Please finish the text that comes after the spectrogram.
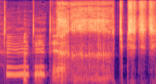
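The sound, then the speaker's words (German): A voice mimics a dial-up modem connecting to the internet: a couple of short, nasal tonal beeps, then a long harsh hissing screech, ending in a few choppy bursts. Fairly loud, with no other talking. “aber auch eine Sache, also muss ich sofort dran denken, der Klang eines Modems, das sich einwählt ins Internet.”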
